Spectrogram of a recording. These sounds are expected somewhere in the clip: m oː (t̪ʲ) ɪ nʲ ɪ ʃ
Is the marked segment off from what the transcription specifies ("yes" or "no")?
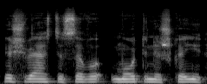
no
